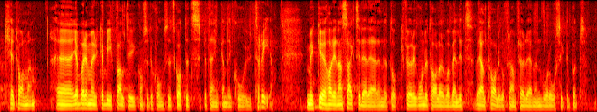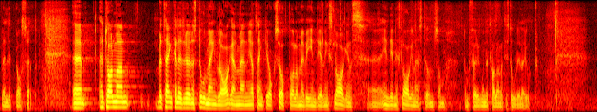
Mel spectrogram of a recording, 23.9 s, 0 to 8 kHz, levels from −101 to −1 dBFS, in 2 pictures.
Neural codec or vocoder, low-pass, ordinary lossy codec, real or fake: none; none; none; real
